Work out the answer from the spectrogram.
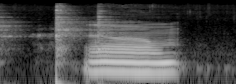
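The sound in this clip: Cutlery on a plate as food is served while cooking: a sharp metallic click, then a sustained ringing scrape lasting about half a second before fading to quiet.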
